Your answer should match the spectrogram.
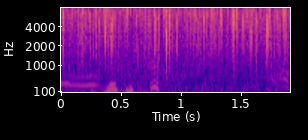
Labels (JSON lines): {"label": "biophony, cascading saw", "recorder": "SoundTrap 600 or HydroMoth"}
